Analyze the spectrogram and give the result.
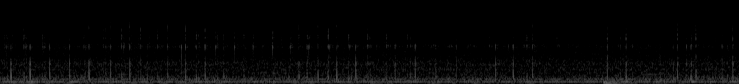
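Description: A black plastic liquid chalk marker with a red cap, about 15 cm long, hollow and filled with liquid paint, is held in the fingers and shaken and handled. Quiet, rapid clicks and rattles patter on steadily over a low, constant hum.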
